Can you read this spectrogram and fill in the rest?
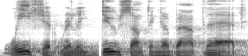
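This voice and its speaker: A man voicing a foul-mouthed, murderous talking tooth in a horror story, with a gravelly voice and a slow, taunting delivery. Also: animated, mellow. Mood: crude, conspiratorial. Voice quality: low, gravelly. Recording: long cavernous reverb on the voice. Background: music.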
